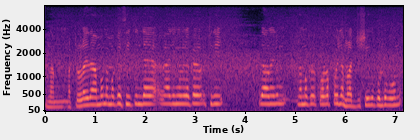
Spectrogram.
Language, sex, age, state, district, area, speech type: Malayalam, male, 45-60, Kerala, Alappuzha, urban, spontaneous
